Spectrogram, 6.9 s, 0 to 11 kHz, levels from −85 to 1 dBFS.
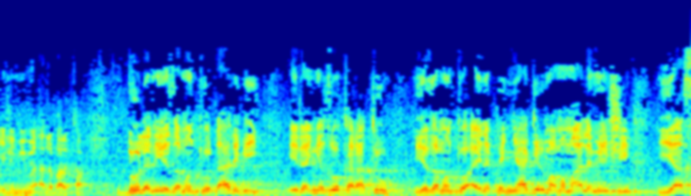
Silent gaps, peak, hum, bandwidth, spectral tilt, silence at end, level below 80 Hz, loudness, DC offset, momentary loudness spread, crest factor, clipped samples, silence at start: none; -2 dBFS; none; 8.4 kHz; -4.5 dB/octave; 0 s; -46 dBFS; -17 LUFS; under 0.1%; 6 LU; 16 dB; under 0.1%; 0 s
